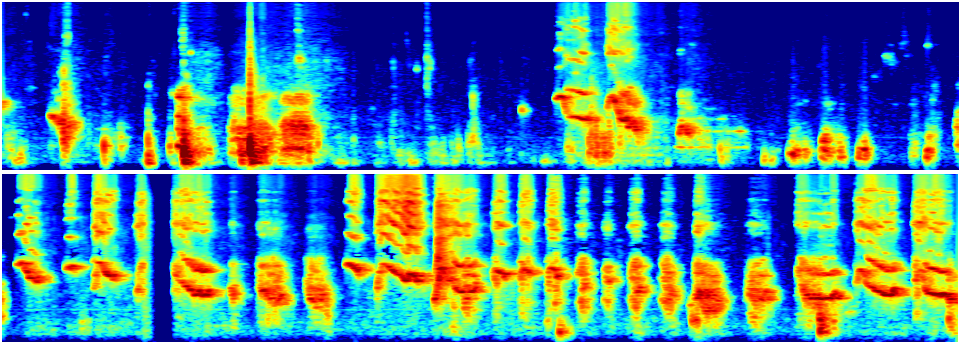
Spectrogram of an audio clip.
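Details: Four-week-old Cavalier King Charles Spaniel puppies from Daisy's litter in their indoor puppy pen give thin, squeaky whimpers and short yips. Scattered cries come first, then a brief lull, then a dense, rapid run of high overlapping yelps to the end.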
